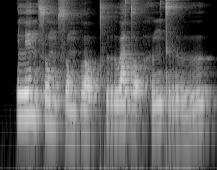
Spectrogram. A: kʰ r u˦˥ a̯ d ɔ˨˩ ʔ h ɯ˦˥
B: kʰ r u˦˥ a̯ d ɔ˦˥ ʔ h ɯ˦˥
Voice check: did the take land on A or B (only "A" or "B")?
B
